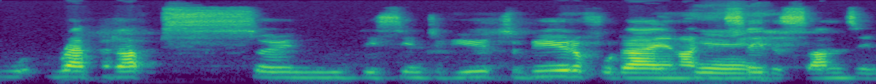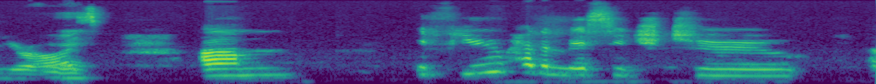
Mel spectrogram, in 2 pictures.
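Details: Adult woman, interviewer; Ordinary speech.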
